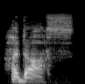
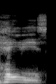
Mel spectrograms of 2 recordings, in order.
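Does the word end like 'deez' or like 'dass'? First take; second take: dass; deez. First: The word ends with a 'dass' sound. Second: The word ends with a 'deez' sound. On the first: This is the original-language form. The speaker calls it right. "but it's Hadass" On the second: This is the familiar English form. The speaker calls it wrong. "when we say Hades, everybody knows what we're talking about"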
